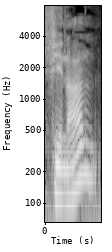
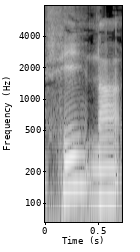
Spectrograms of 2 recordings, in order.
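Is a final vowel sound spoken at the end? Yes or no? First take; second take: no; yes. First: The word ends on the consonant, no final vowel. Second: The word ends with an audible final vowel sound. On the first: The speaker calls it wrong. "on ne dirait pas ici final" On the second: The speaker calls it right. "mais on dirait finale"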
